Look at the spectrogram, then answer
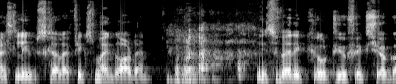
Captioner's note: Tanmay Bhat laughs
